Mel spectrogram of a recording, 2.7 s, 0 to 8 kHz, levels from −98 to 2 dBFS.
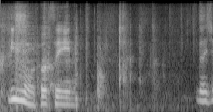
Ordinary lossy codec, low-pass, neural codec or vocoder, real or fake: none; 7.2 kHz; codec, 16 kHz, 0.8 kbps, ZipCodec; fake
